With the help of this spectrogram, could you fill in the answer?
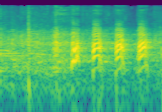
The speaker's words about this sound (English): There's guys actually clapping too.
